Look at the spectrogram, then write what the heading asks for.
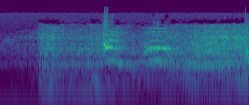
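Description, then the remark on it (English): A car engine suddenly turns over and catches about half a second in, then keeps running with a steady, rumbling drone and a few rising revs as the car starts off and bumps into a man, fairly loud, with no talking. “Say, George, when you started the car, you bumped into him.”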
